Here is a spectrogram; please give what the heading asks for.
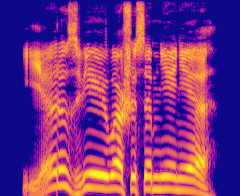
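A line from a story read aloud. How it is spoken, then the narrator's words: Thundering. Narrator (Russian): прогремел Ксанатос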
